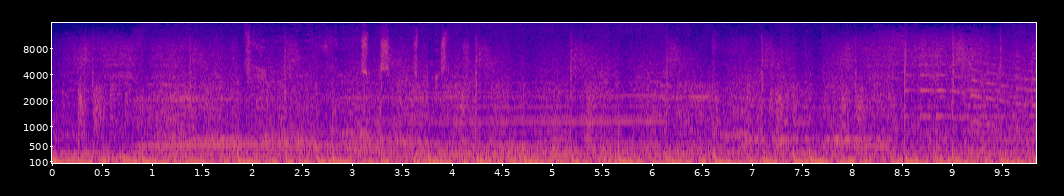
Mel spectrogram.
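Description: A racing car engine roars in the video game Gran Turismo. It is a loud, steady drone with shifting engine tones that runs the full ten seconds.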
